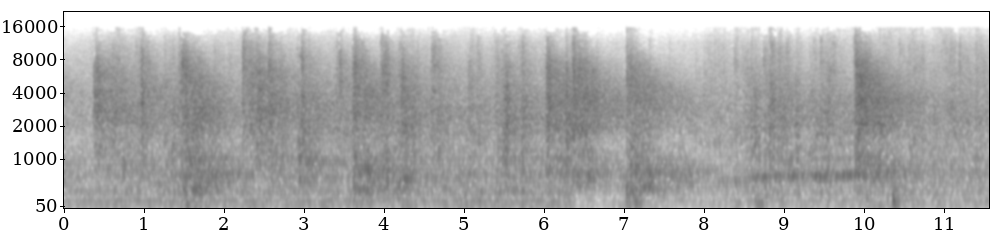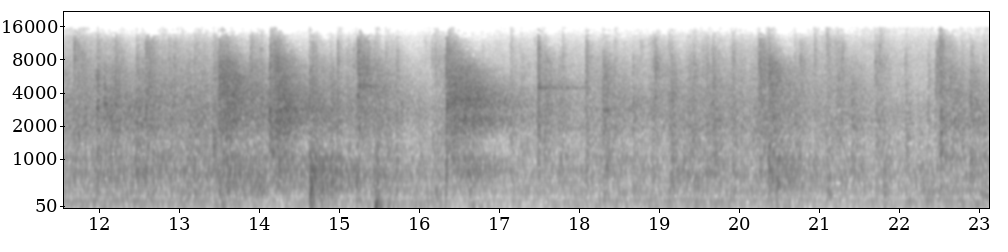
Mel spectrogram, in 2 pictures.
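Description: Inline hockey warm-up: sticks slapping pucks, with repeated thuds and cracks of pucks striking the boards and goal, over the steady hiss of skate wheels rolling on the rink floor.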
